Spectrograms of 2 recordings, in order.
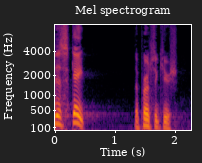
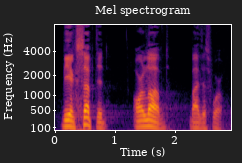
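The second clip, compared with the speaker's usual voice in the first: ordinary talk, nothing marked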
